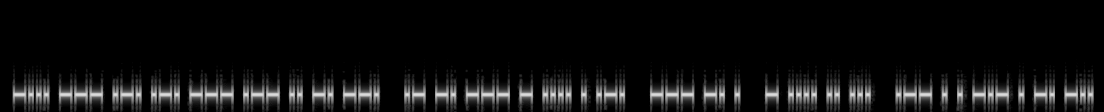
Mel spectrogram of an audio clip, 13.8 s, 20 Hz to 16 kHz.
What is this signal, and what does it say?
Morse code, heard as a keyed tone, about 25 wpm, 600 Hz. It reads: BORROWING ANOTHER ONE THIS WEEKEND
